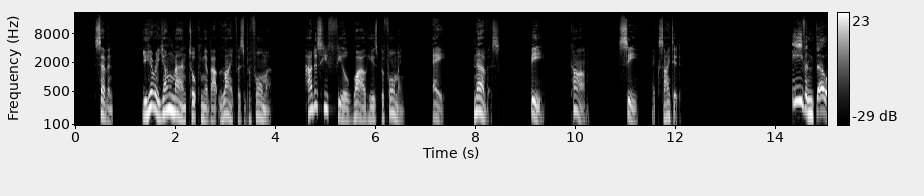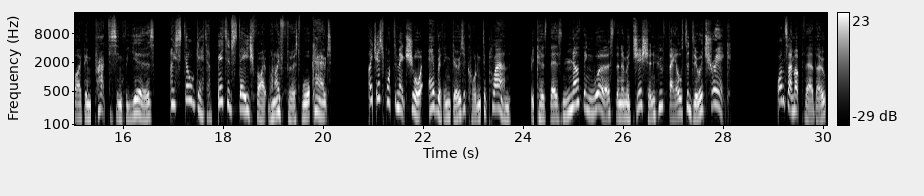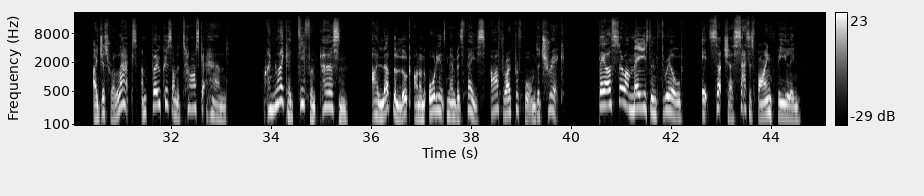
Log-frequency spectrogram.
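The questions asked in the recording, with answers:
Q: How does he feel while he is performing?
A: B: Calm.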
